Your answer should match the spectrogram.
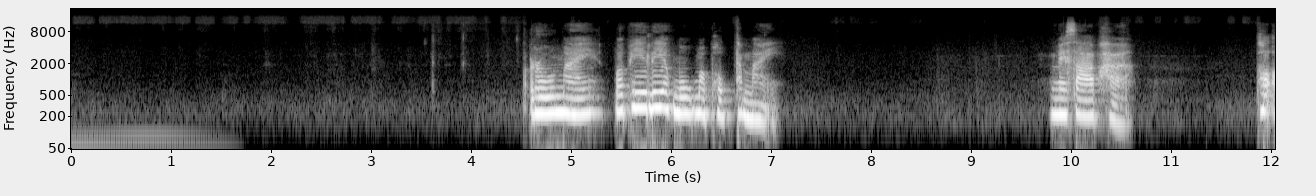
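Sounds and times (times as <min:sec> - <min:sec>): low music drone: 0:00.0 - 0:01.6.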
